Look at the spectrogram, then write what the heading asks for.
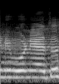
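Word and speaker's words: pneumonia: Spelling काय आहे निमोनियाचं? Starting P पासून होतं बट प्रोनाउन्सिएशन निमोनिया आहे.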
